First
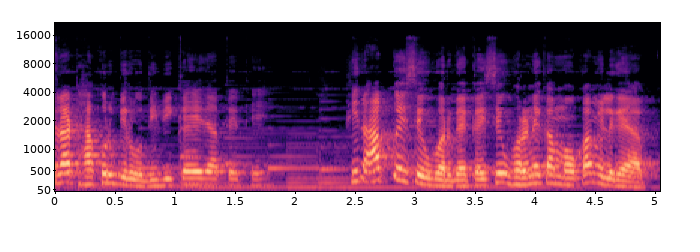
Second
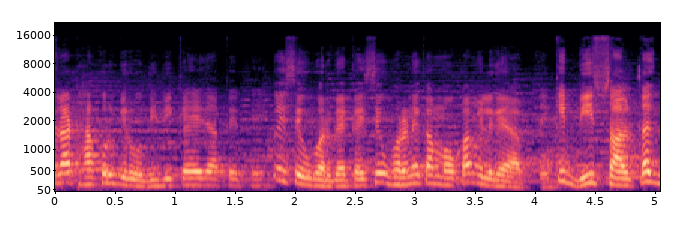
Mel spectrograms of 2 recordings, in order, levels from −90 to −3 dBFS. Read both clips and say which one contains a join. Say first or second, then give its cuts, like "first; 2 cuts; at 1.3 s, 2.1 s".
second; 2 cuts; at 1.8 s, 4.2 s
